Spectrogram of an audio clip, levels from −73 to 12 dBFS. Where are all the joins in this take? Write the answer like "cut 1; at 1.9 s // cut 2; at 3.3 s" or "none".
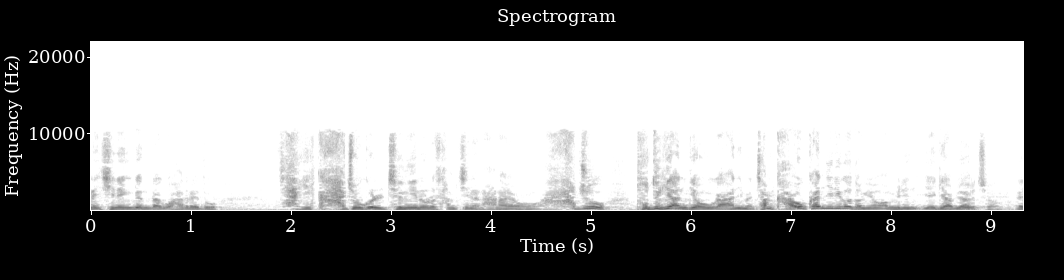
cut 1; at 3.0 s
